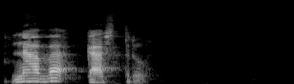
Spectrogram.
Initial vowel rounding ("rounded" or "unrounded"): unrounded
